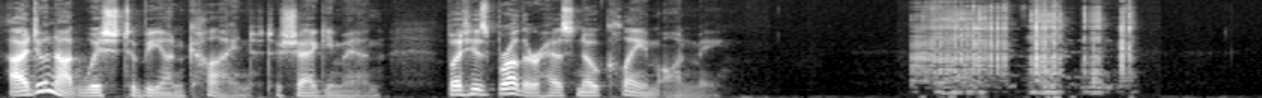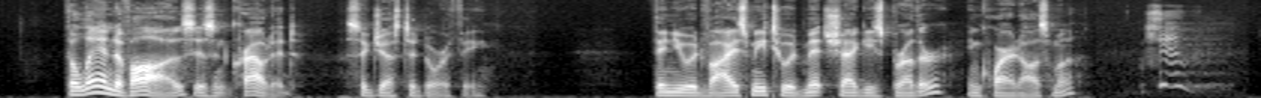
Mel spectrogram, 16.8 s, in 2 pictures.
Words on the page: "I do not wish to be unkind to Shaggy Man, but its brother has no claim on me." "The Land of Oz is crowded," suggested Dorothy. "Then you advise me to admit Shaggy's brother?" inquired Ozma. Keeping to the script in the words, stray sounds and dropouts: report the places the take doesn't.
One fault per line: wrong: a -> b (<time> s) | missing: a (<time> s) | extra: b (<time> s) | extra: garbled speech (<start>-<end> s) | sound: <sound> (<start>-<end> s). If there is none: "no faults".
wrong: its -> his (3.1 s)
sound: squeak (6.1-7.6 s)
wrong: is -> isn't (9.7 s)
sound: sneeze (15.9-16.7 s)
